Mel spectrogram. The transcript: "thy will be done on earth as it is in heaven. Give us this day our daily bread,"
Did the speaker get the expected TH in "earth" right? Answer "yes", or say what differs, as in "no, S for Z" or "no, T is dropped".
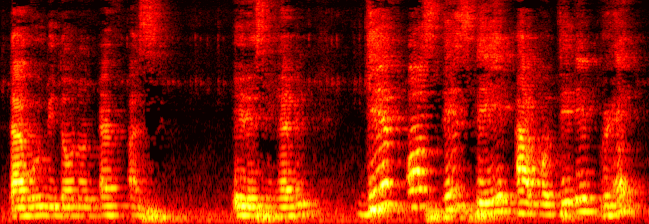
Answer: no, F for TH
